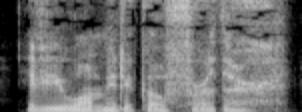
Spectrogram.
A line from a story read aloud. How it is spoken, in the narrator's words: said between breaths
